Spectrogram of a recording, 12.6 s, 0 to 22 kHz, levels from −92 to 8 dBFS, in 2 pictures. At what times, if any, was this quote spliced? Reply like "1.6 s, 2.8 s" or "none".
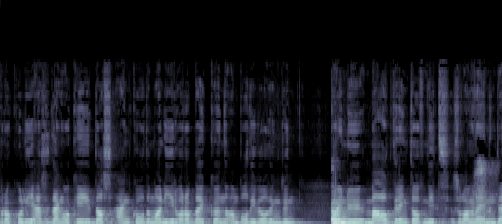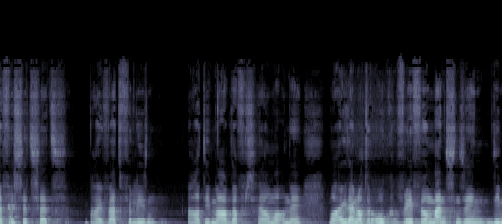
4.1 s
